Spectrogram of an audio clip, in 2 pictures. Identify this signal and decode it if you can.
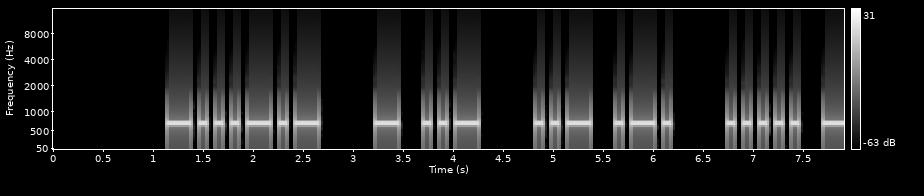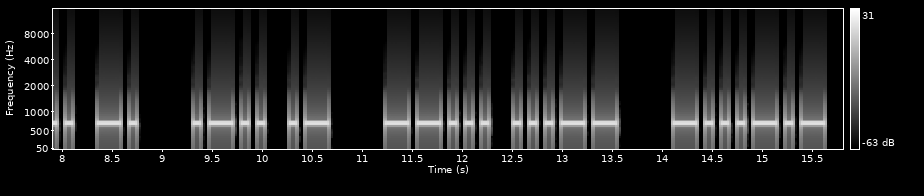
Morse code, heard as a keyed tone, about 15 wpm, 700 Hz. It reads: <BK> TU UR 5NN LA 73 <BK>
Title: Common QSO Phrases Encore 15wpm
